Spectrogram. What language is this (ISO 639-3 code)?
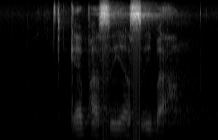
zul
